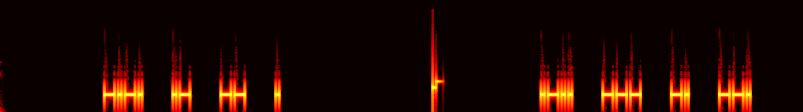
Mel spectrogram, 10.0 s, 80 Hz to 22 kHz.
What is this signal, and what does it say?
Morse code, heard as a keyed tone, about 27 wpm, spaced as for 16 wpm, 700 Hz. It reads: CAME LONG
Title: 3x Character Spacing - Top 300 Words - 28wpm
